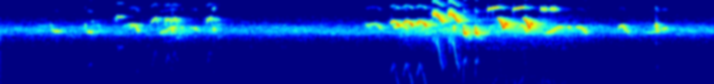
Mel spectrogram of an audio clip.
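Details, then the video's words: Yellow bunting singing: a few thin high chirps, then a louder burst of rapid, varied, sliding whistled notes lasting about two seconds. A steady high hiss runs underneath throughout. "Suara Burung YELLOW BUNTING - YELLOW BUNTING Bird Sound"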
